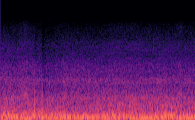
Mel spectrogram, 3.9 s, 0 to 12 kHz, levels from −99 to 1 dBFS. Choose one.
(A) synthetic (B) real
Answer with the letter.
B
